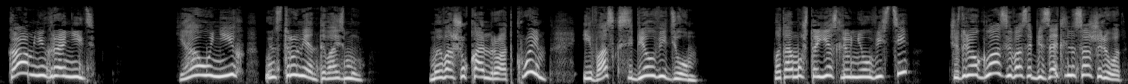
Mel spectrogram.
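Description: Cast: woman doing a tiny jumpy gnome, high and squeaky, bouncing pitch. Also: dry recording, clean studio sound. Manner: squeaky, excited exclamations. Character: small frightened excitable male gnome.

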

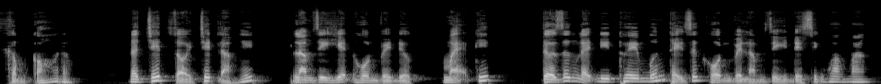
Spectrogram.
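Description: A man voicing a stern, gruff middle-aged husband who scolds curtly and hides a cruel streak. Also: fairly low pitch, sing-song, normal speed. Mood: muttering. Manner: scolding, curt.

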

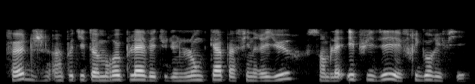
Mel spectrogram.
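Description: A woman narrating a storybook in a calm, even reading manner. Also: mid-range voice, normal speed, highs cut off. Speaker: audiobook narrator. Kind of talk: scripted narration.

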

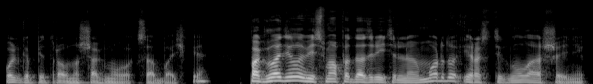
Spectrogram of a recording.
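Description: A man narrating a first-person audiobook in a wry, expressive way. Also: sits low, fairly quick. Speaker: audiobook reader.

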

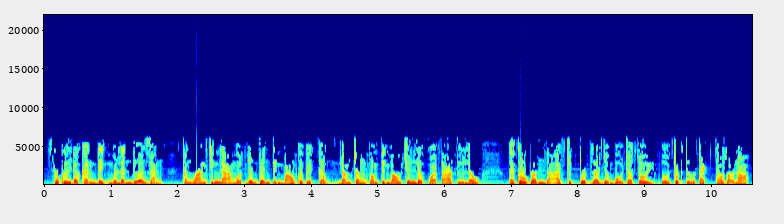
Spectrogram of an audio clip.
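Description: A man reading a story, voicing a formal lieutenant colonel giving a report; husky voice. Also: medium pitch, expressive, a little fast, no room sound, lo-fi sound, soft background music.

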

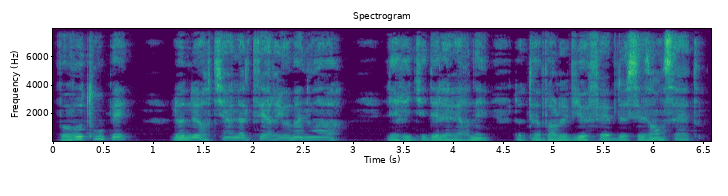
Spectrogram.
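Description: Guy reading doing a stubborn proud old noblewoman, high and haughty, kinda husky. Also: moderate pace, dark tone. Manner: haughty, dignified.

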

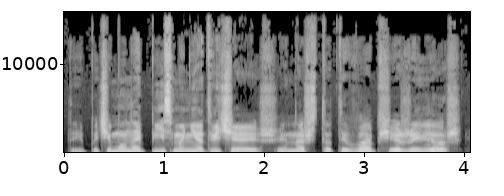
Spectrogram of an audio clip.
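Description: Brief: male reader doing a gruff, hot-tempered young man, rough and scolding, lively pitch. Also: normal speed, no room sound, studio quality.

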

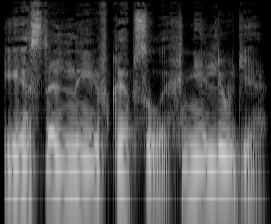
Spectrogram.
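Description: A man's voice: low-pitched, measured pace, dark tone. A man voicing a stern male squad commander in an audiobook, giving curt, firm replies. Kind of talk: audiobook character voice.

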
